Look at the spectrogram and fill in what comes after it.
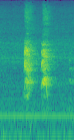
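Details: Two sharp, high puppy barks about a third of a second apart from Samoyed pups playing with siblings in a pool, set against a constant low electrical-sounding hum.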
